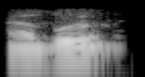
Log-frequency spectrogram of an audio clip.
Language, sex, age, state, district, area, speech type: Bengali, male, 18-30, West Bengal, Jhargram, rural, conversation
